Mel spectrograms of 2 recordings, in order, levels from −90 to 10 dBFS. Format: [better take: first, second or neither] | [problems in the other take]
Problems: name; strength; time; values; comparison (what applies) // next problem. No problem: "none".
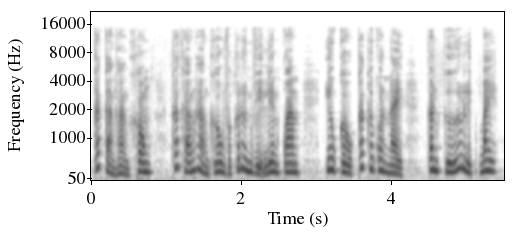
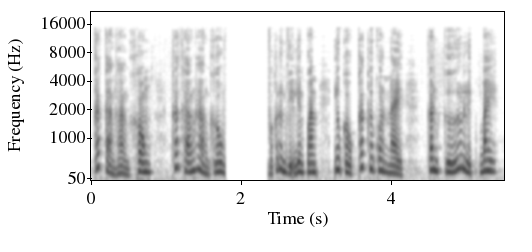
first | audio freezing; at 2 s for 0.5 s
